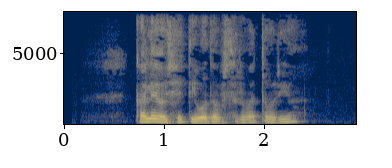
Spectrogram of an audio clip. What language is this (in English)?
Galician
